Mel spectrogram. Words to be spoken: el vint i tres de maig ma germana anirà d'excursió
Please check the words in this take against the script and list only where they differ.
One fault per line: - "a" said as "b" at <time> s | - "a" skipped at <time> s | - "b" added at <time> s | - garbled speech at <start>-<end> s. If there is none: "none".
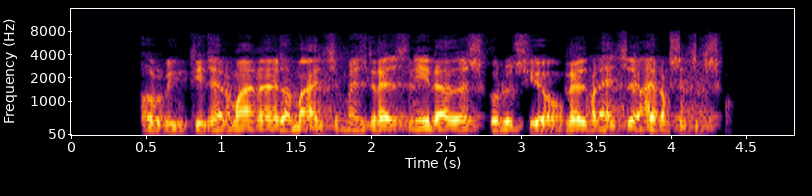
- "tres" said as "germana" at 0.9 s
- "germana" said as "tres" at 2.0 s
- garbled speech at 3.3-4.4 s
